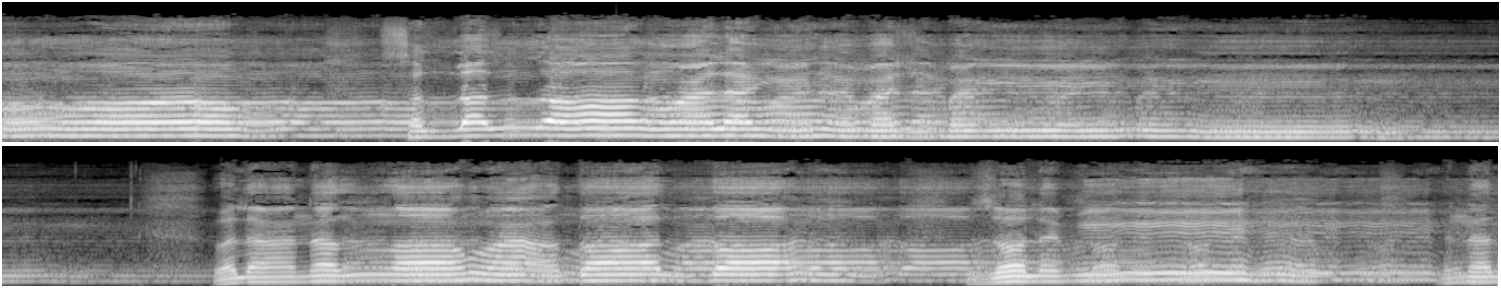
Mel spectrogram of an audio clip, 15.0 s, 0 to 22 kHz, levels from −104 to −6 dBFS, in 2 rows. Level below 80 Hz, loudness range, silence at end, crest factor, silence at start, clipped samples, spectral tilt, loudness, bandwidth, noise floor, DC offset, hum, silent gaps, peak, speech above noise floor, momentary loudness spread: -58 dBFS; 9 LU; 0 s; 16 dB; 0 s; under 0.1%; -5 dB/octave; -16 LUFS; 14 kHz; -40 dBFS; under 0.1%; none; none; 0 dBFS; 25 dB; 14 LU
